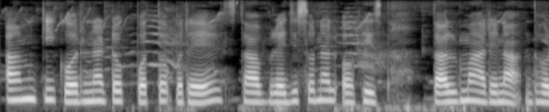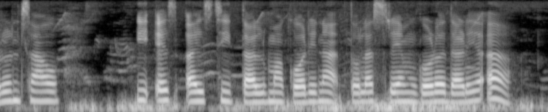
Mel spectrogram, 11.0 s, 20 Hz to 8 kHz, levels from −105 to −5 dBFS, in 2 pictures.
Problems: background sounds at intervals, background conversations at intervals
